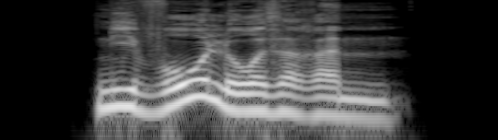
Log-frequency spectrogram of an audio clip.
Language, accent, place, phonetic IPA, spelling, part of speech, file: German, Germany, Berlin, [niˈvoːloːzəʁəm], niveauloserem, adjective, De-niveauloserem.ogg
- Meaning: strong dative masculine/neuter singular comparative degree of niveaulos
